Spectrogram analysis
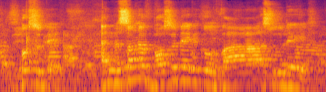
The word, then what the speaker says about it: Vasudeva: It means the son of Vasudeva. First one has a long A. Vasudeva is a long, short A. Vasudeva.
